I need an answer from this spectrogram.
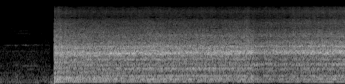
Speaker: The pressure gauge is going down slowly because the tank reservoir is filling .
